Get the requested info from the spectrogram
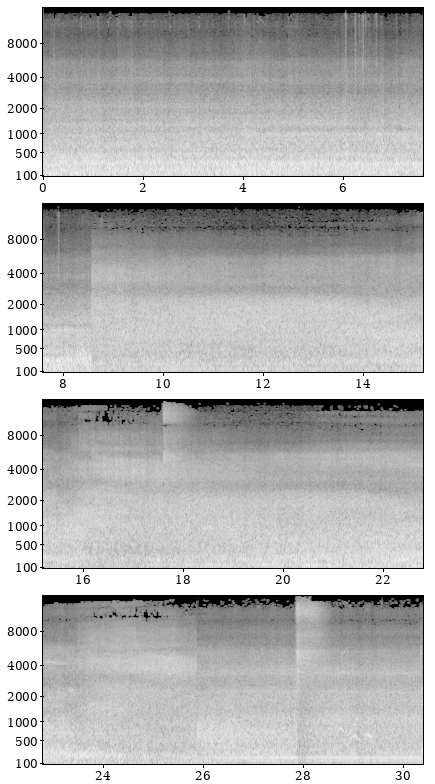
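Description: Steady road noise from a moving car, cut off about eight seconds in. Then idling fire engines with several short hisses of compressed air from their air brakes.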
